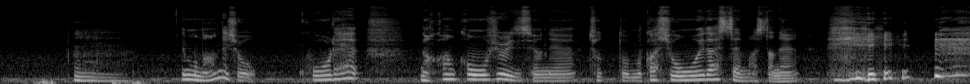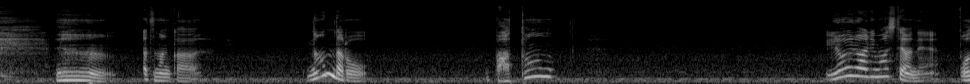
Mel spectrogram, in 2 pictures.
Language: Japanese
